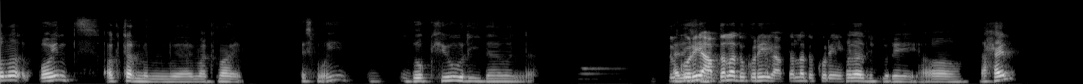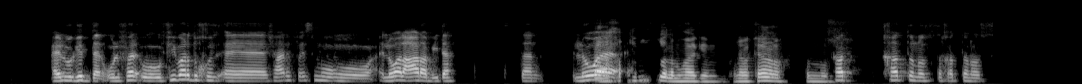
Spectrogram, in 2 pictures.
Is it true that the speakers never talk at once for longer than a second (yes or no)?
yes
